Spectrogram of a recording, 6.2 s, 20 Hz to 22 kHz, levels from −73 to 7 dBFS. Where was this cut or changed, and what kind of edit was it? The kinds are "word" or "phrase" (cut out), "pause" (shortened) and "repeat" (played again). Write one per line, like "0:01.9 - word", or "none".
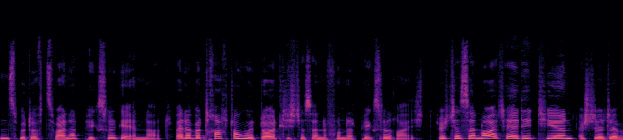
0:03.3 - phrase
